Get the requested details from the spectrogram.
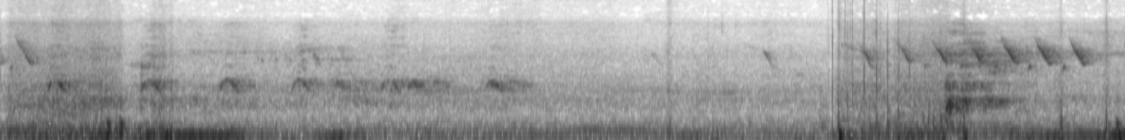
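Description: A wooden hive lid knocks and scrapes against the box.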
